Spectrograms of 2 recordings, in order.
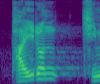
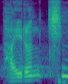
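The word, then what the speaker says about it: Byron Kim: 분 계세요 그중에 아 바이런 김 이라고 하는 바이런 킴 이 라고 발음해야 되겠죠 바이런 킴 이라고 하는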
